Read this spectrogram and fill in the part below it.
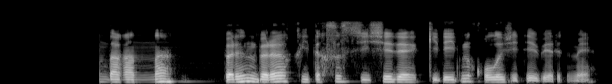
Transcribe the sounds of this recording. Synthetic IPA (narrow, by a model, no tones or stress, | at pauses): ɑnd̪ɑʁɑnənɑ | b̥ɪɾɪnbɪɾɪqʰəjt̪əqsəzsijse̞d̪e̞kʲʰed̪e̞jt̪ɪŋqʰo̞lˠəʒe̞t̪e̞be̞̰ɾd̪ɪmḛ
